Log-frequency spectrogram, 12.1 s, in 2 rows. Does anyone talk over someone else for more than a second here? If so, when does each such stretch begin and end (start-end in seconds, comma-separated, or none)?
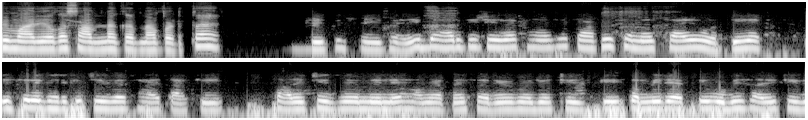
none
